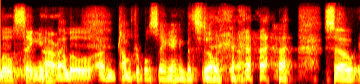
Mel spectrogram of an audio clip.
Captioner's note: laughter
